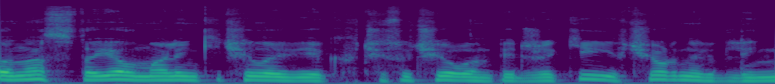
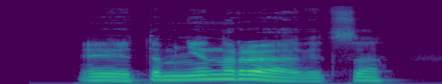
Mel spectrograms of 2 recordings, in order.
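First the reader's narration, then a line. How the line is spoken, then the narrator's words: Spiteful, triumphant. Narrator (Russian): злобно торжествующе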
